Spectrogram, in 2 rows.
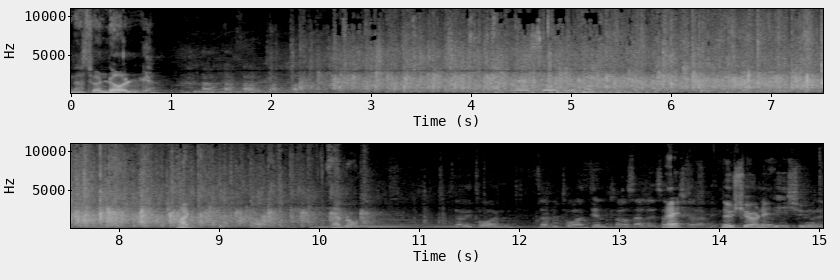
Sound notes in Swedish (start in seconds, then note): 1.9 applåder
